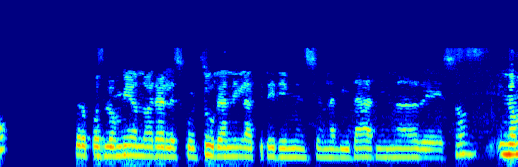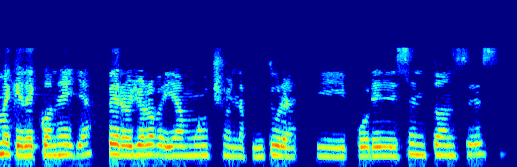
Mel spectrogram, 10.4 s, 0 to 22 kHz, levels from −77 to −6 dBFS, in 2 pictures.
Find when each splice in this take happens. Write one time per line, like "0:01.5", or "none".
0:06.2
